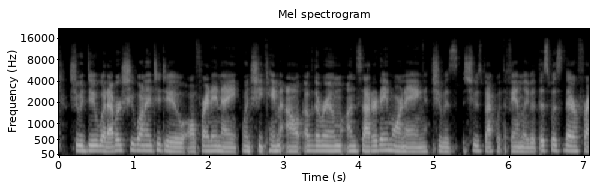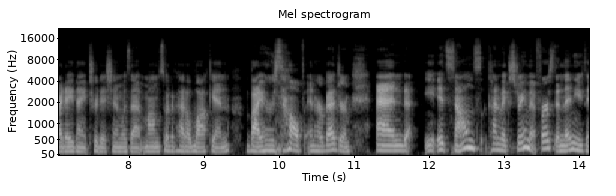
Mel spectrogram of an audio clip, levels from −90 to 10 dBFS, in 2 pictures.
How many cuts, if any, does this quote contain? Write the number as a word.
one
